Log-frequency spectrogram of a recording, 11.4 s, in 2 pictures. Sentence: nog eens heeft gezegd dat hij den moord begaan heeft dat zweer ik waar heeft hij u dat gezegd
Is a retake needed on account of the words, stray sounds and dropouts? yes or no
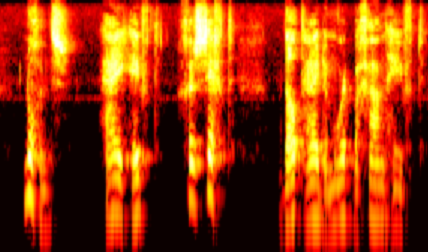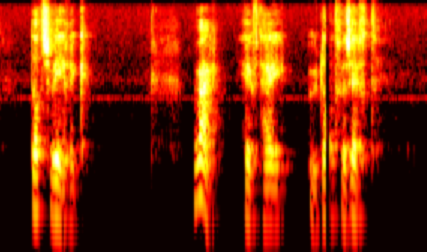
yes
